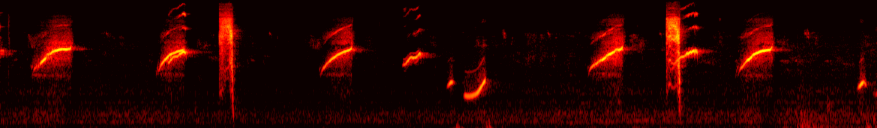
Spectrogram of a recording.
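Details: Indian ringneck parakeet kept as a pet, calling in a steady run of upward-sweeping whistles roughly every one to two seconds, broken by a few sharp clicks and short falling notes.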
